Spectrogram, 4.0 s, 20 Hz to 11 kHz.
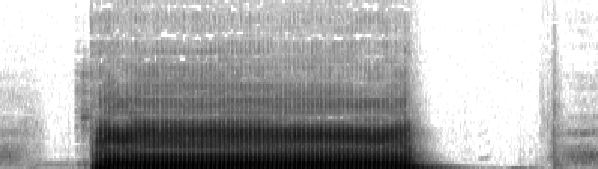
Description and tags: Sax Baritone - C2
Part of the Good-sounds dataset of monophonic instrumental sounds.
instrument::sax_baritone
note::C
octave::2
midi note::24
good-sounds-id::5273
baritone, C2, good-sounds, multisample, sax, single-note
